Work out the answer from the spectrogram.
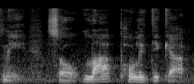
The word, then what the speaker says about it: política: there were no accent it would would be pronounced politia so remember that aent means hey don't stress the next to Last Vow stress me so la politica how are we going to remember that go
